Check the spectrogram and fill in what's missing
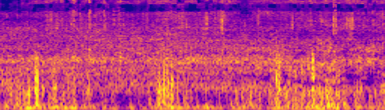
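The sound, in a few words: strong wind while cycling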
